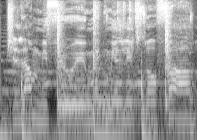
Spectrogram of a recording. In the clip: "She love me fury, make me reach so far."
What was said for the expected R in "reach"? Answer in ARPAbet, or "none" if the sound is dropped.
L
